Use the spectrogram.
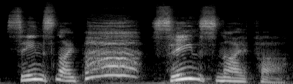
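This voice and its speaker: A livestream host chatting playfully with a guest and reading chat aloud, bubbly and expressive. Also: mid-range voice, husky. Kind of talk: live-stream interview and chat reading.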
